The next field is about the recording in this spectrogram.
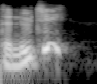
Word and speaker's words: DiNucci: What, how do you even say that, DiNucci? – Yes, that's correct.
